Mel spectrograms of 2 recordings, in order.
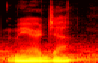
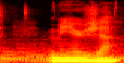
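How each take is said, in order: First: The middle consonant is a stop closure. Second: The middle consonant is a breathy, aspirated y. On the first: "If it represents a palatal plosive" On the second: "If it represents a palatal aspirated approximant"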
